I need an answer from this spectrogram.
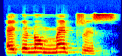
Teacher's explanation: the stress mark shifts to the M, econometrics.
